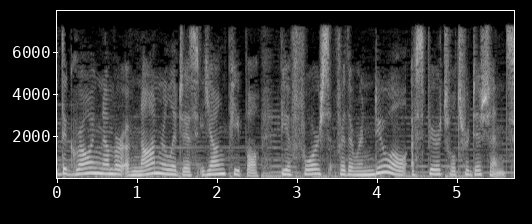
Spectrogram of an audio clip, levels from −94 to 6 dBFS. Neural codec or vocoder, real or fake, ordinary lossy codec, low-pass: none; real; MP3, 48 kbps; 7.2 kHz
